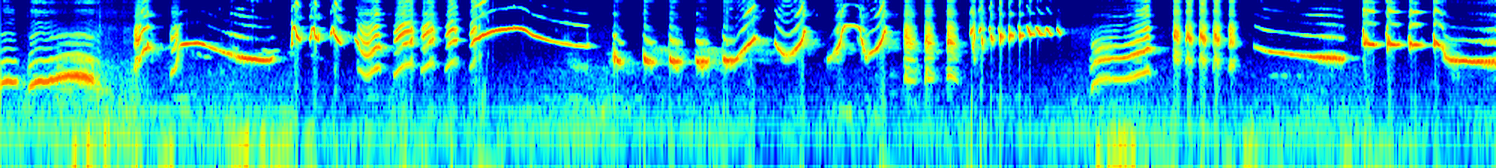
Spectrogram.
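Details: Asian pied starling singing a varied lure song meant to draw answers: looping slurred whistles, long arched notes, and bursts of rapid clicks and chatters, continuous and loud.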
